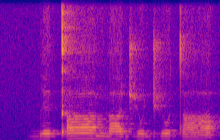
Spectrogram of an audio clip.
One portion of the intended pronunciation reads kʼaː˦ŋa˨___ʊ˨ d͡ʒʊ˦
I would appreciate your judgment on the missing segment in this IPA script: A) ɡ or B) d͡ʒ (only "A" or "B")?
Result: B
